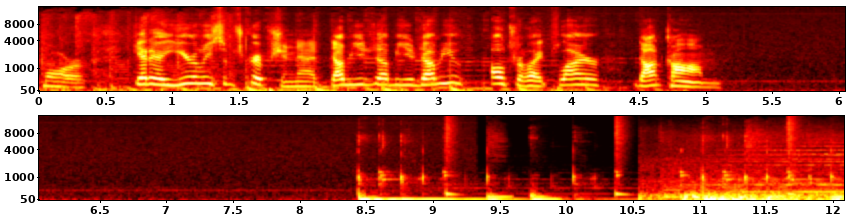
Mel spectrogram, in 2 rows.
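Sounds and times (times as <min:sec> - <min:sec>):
faint steady hum: 0:03.8 - 0:08.5.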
